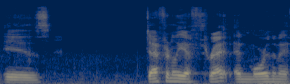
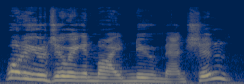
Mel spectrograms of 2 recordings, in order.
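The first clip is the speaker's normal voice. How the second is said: slow, higher-pitched monster bellow; bellowing oni; 4 semitones higher, 3 dB louder, slower than usual. Acted. Oni confronting intruders in its mansion, slow bellow. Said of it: "this creature comes to the top of the stairs and kind of goes".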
